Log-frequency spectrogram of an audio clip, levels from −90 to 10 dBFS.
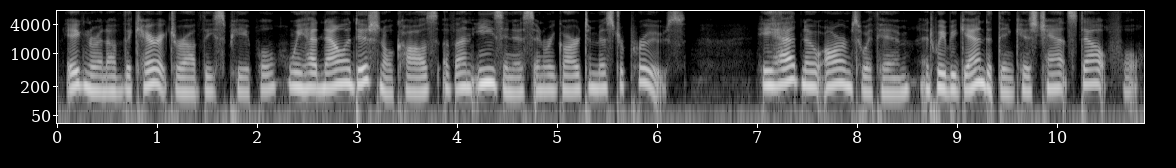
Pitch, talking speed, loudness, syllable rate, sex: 190 Hz, 180 wpm, -17 LUFS, 5.1 syllables/s, female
